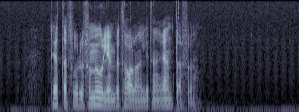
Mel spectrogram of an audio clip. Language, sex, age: Swedish, male, 19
